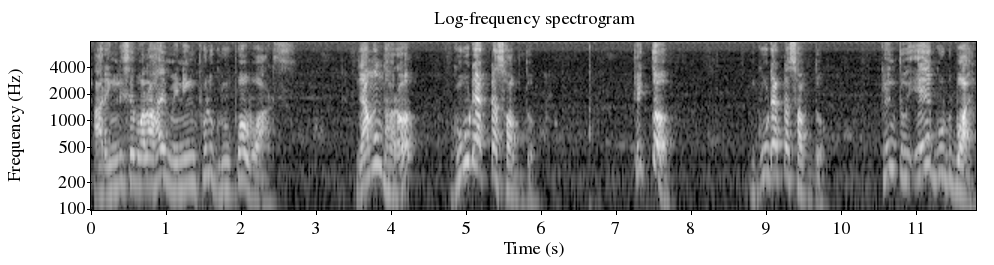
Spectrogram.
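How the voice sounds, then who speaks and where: A man's voice: high-pitched, bright, forceful tone, a little hiss or hum, poor audio. A man teaching an English grammar lesson in a classroom style. He asks questions and answers them himself, and he repeats his examples patiently.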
